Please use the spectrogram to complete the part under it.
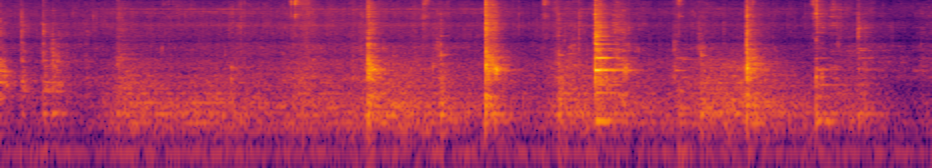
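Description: Ginger garlic paste fries with chicken in a pan, a soft sizzle under repeated spatula scrapes and knocks against the pan, irregular and close.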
